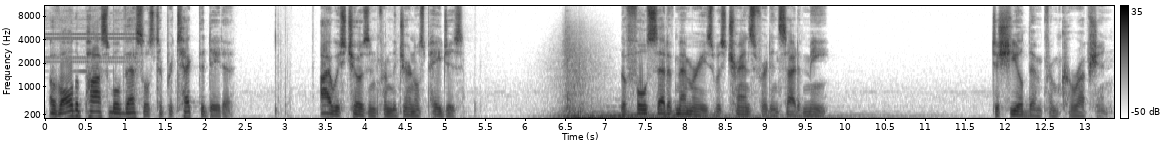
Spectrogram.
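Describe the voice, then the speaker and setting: A man playing a calm, cryptic teenage boy made of data in a video game, speaking in a measured, serious way. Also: low-pitched. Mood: calm, explaining. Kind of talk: video game cutscene acting.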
